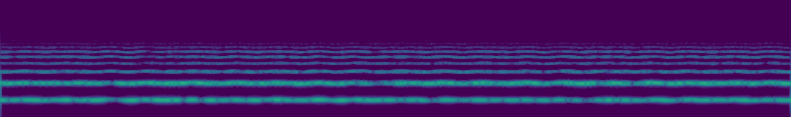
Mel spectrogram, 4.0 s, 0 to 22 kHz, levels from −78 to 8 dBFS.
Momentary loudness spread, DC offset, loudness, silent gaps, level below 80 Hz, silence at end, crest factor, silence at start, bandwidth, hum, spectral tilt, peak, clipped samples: 2 LU; under 0.1%; -29 LUFS; none; under -90 dBFS; 0 s; 12 dB; 0 s; 6.8 kHz; none; 1 dB/octave; -16 dBFS; under 0.1%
